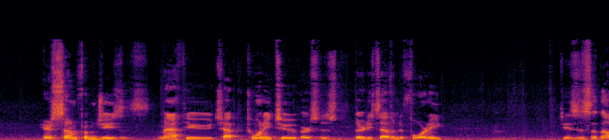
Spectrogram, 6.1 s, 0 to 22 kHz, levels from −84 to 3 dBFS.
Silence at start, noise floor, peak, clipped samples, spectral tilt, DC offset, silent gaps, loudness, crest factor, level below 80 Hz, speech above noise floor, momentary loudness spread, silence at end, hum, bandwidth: 0.25 s; -43 dBFS; -2 dBFS; under 0.1%; -4.5 dB/octave; under 0.1%; none; -20 LUFS; 18 dB; -56 dBFS; 24 dB; 8 LU; 0 s; none; 16 kHz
